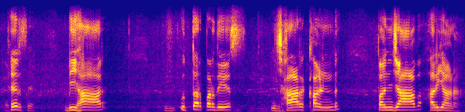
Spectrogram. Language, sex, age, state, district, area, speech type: Maithili, male, 60+, Bihar, Sitamarhi, rural, spontaneous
